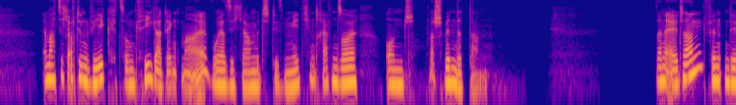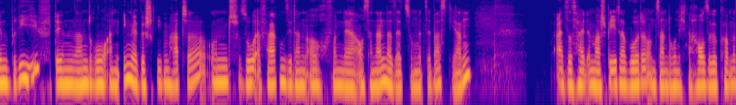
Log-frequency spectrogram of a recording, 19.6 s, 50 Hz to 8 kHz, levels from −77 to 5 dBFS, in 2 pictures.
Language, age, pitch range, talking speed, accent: German, 20-39, 130-150 Hz, 165 wpm, German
